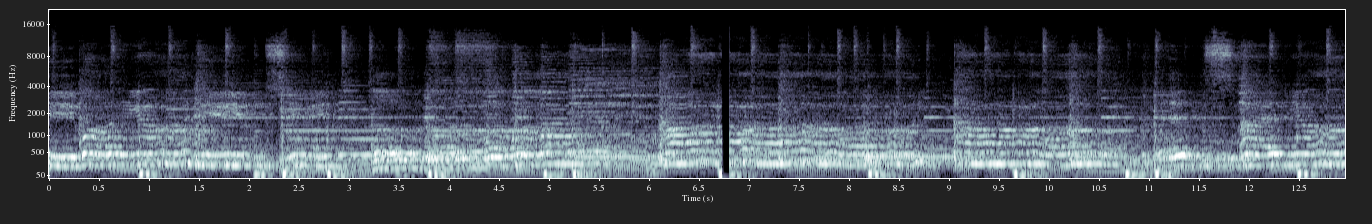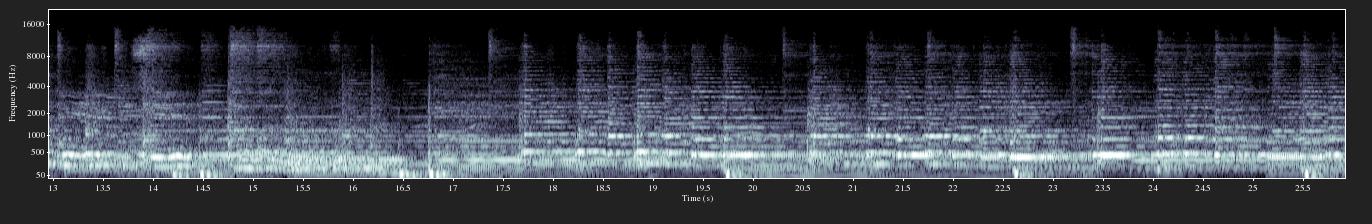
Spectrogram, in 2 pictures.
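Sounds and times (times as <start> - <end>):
person singing: 0.0 - 17.0
plucked string instruments: 0.0 - 25.9.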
